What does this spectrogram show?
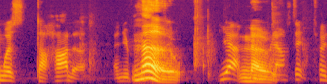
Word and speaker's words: Tejada: If you can get Tejada right, you can get Rojas right. It's the same thing. A silent J. You pronounce it. Okay, That's whatever. what- If you said know one, you Rojas? Okay, I've had enough of this school lesson. If you know one, you should know the other. They're the same thing. I've had enough of this. They're both pronounced with the H.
